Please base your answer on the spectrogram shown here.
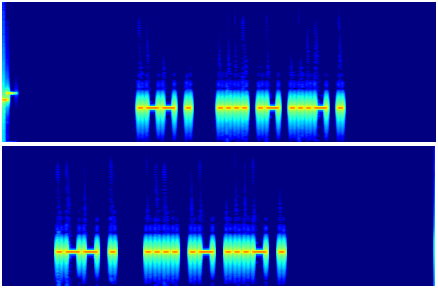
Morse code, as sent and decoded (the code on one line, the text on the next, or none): .-- . / .... .- ...- . / .-- . / .... .- ...- .
WE HAVE WE HAVE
